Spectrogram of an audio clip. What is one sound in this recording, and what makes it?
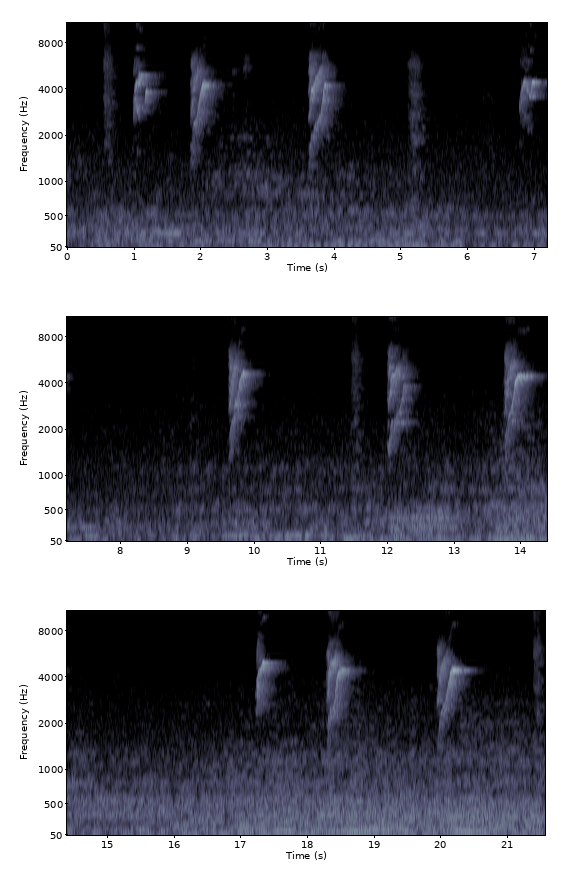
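A small bird chirps in short, sharp calls again and again, close by.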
